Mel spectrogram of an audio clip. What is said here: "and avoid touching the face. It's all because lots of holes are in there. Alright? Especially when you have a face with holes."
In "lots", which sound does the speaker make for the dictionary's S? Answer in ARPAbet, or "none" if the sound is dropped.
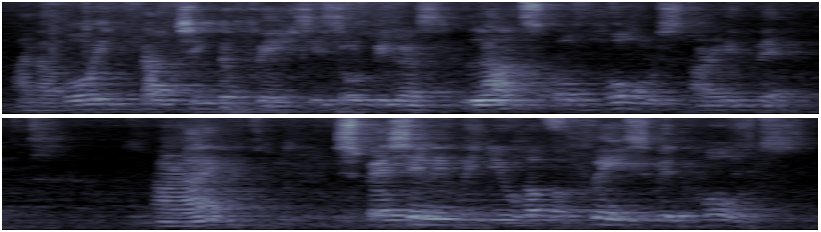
S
